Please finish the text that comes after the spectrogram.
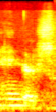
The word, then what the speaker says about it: hanger: I don't have any hangers for. I need like 8 or 9 hangers. Hanger. She said hanger. That's how you say it. No, it's not. It's hang-er. You already said hang. H-A-N-G is hang.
